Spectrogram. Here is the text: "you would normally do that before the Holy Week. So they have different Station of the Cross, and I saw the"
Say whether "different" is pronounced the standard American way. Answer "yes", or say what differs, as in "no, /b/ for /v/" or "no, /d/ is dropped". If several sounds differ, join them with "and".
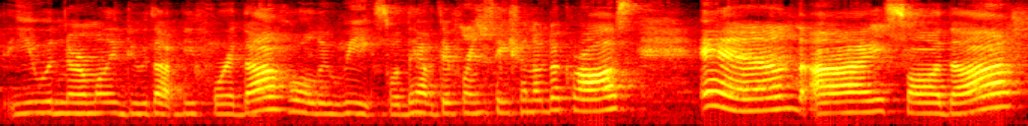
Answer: yes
